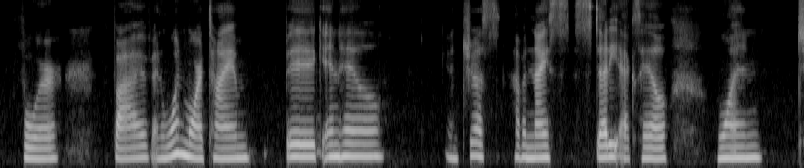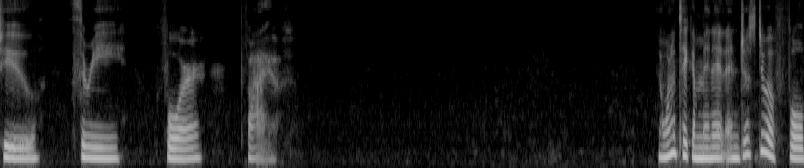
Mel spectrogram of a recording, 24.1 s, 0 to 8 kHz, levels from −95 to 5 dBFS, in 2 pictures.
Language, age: English, 30-49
